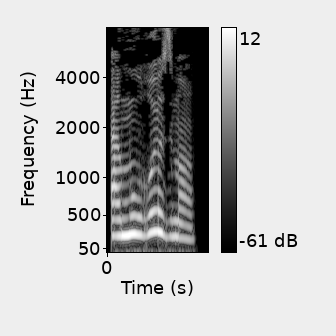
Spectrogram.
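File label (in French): "amoureusement", French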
